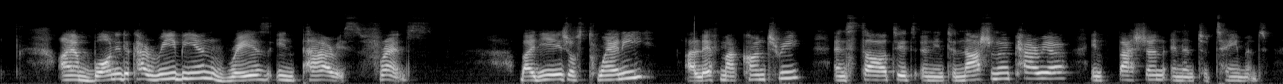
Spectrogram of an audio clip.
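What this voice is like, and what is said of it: French accent. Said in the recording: “I am French. This is where my accent is coming from.”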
